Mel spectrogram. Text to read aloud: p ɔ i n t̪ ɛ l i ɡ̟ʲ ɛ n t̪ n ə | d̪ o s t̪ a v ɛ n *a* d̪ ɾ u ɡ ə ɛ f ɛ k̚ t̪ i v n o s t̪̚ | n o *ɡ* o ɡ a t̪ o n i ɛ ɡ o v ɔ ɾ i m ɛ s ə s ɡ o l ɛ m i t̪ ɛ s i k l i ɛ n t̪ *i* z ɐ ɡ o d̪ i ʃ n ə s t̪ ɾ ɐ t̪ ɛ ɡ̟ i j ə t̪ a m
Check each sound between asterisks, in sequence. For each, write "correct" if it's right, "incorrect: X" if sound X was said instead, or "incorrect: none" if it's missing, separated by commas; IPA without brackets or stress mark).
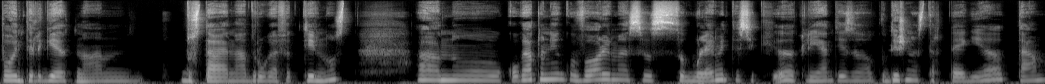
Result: correct, incorrect: k, correct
